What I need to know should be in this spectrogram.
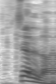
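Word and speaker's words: Zöllner: 젤러. 이거는 그래서 그 왜라고 발음하면 되고 이거 U잖아.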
